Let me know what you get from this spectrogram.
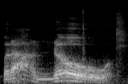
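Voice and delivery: slow, lightly drawled Southern lawyer; Southern country lawyer. Acted. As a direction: play the humble Southern country lawyer, slowly. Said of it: "it's like".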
